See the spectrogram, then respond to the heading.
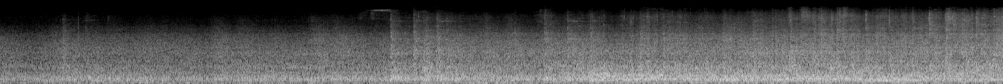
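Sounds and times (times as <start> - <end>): wheels clacking over rail joints: 2.3 - 10.0.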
